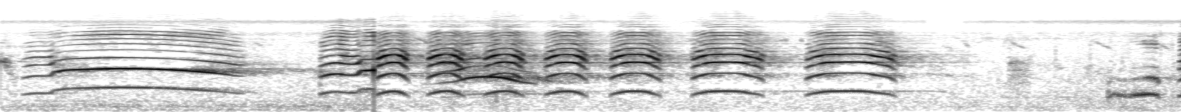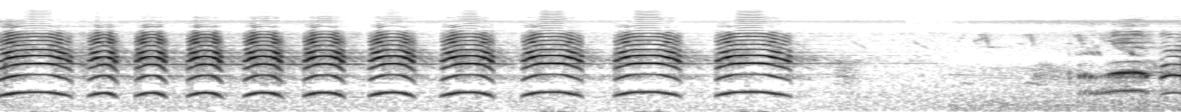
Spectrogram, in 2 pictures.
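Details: Peacock calling outdoors: one long drawn-out wail at the start, then two series of short, loud, nasal honking notes repeated about three times a second, with a quiet gap between the series.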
